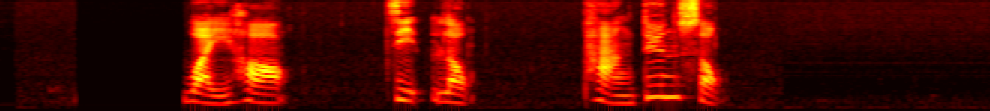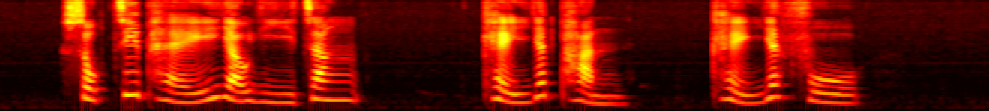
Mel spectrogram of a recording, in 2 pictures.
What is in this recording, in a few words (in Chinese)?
cantonese; 為學（節錄）; 粵語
